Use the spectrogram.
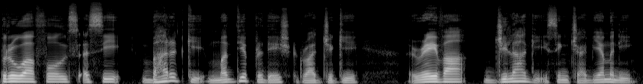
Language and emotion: Manipuri, neutral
